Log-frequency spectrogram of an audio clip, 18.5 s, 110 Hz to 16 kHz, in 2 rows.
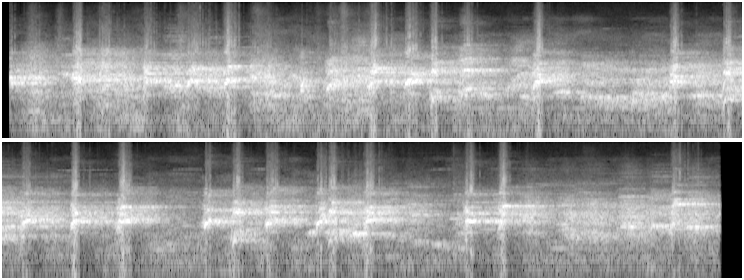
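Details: Dogs barking, recorded 12 April 2019: a steady stream of sharp, overlapping barks and yips from several dogs, sounding almost without pause throughout, with a brief lull near the middle.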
